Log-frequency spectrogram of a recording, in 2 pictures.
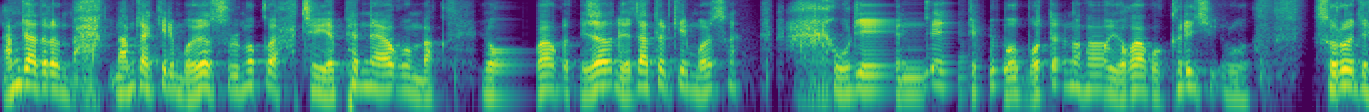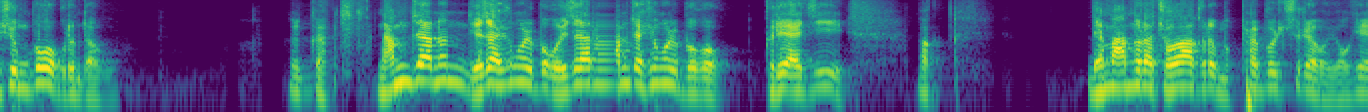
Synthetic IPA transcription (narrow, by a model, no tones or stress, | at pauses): namd͡ʑadɯɾɯnmaknamd͡ʑak͈iɾimʌjʌs͈ʰuɾɯɭmʌk͈oat͡ɕʰijepʰenːeɦaɡomak̚joɡaɡojʌd͡ʑadɯɾɯnjʌd͡ʑadɯɭk͈iɾimʌjʌs͈ʌuɾid͡ʑet͡ɕemʌmot͈enːɯaojoɡaɡokɯɾiimʌ | sʰʌɾoind͡ʑeçjuŋbʌɡokɯɾɯnda̰ɡo | kɯnik͈anamd͡ʑanɯnjʌd͡ʑaçjuŋɯɭbʌɡojʌd͡ʑanɯnamd͡ʑaçjuŋɯɭbʌɡo | kɯɾejad͡ʑi | mak̚ | ne̞manuɾat͡ɕoakɯɾʌnmwʌpʰaɭbuɭt͡ɕʰuɾjɦaɡojoɡe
